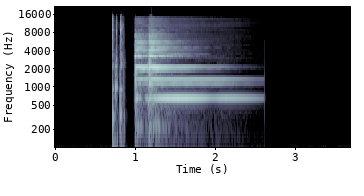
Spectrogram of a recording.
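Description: A bell chimes and slowly rings out.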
